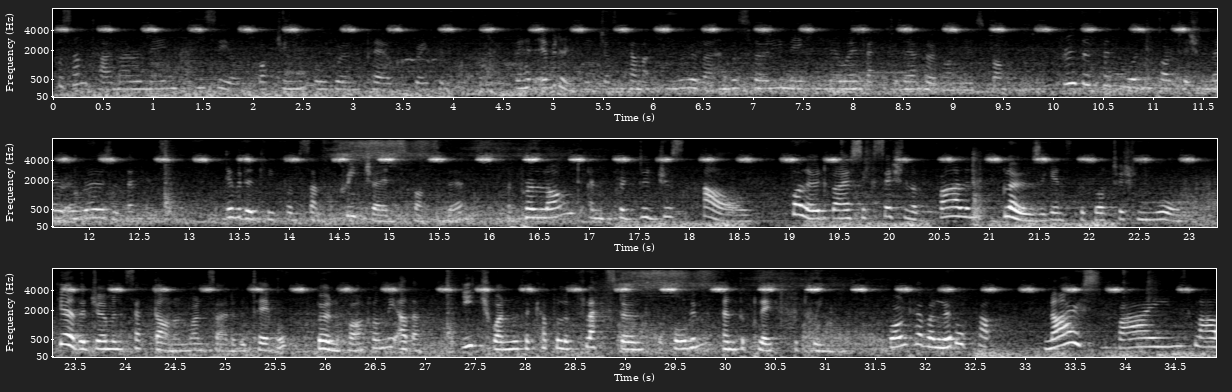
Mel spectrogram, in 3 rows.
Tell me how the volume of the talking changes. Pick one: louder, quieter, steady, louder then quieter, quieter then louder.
louder.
